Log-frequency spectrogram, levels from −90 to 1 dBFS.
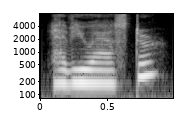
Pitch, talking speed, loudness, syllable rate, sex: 215 Hz, 240 wpm, -14 LUFS, 6.5 syllables/s, female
